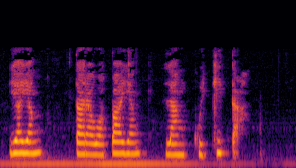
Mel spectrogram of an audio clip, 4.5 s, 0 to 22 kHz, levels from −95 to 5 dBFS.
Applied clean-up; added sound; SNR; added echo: none; none; none; none.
